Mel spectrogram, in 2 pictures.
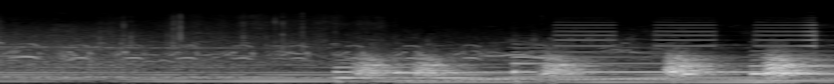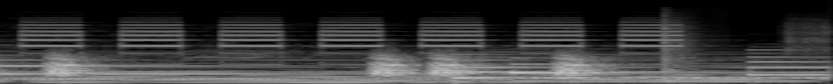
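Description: Sony digital clock radio's alarm beeping rapidly, about two and a half beeps a second, until it cuts off with a click near the end: the morning wake-up alarm. Soft piano music plays throughout, with two runs of louder rough bursts mixed in.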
